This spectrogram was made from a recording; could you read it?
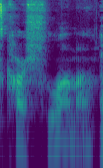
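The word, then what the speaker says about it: Karşılama: But the S and the I are a Turkish. Oh, okay. – They have symbols. – It looks like Karshalama, but it's Karshalama.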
